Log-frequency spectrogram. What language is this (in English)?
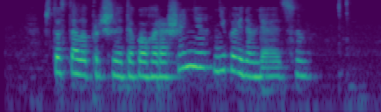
Belarusian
